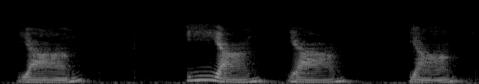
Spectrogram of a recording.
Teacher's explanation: That is the rising tone, which is the 2nd tone.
